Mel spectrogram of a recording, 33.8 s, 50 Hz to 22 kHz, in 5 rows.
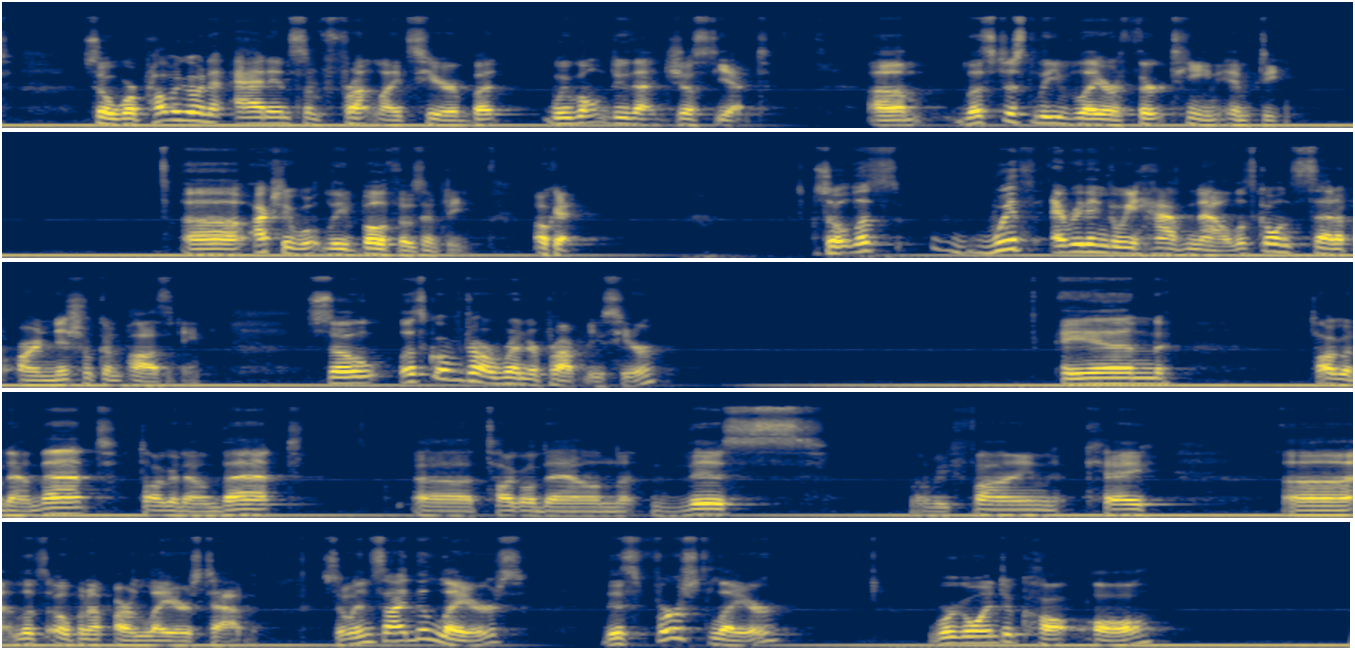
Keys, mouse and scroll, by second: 9.8 click, 10.1-10.6 scroll down 5, 10.6 middle click, 11.0 click, 11.0 middle click, 11.0 scroll down 1, 11.0 z, 11.1 middle click, 11.5-11.9 scroll up 4, 16.1 click, 17.3 click, 17.8-18.3 scroll up 6, 19.1 middle click, 20.1 click, 21.0 click, 24.8 click, 25.3 ctrl+w, 26.9 click, 27.7 click, 29.6 click.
